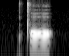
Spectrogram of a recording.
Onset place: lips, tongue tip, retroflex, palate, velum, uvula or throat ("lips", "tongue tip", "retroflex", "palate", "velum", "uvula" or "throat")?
tongue tip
